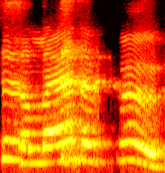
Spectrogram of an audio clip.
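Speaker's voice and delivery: loud high Italian chef voice; hammy boisterous chef. Pretend. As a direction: boom it like a jolly Italian chef. Hammy Italian after chef kiss.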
